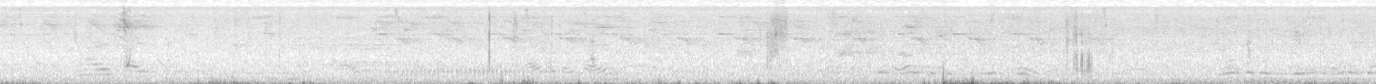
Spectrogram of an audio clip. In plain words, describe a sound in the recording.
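Shallow water ripples softly.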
